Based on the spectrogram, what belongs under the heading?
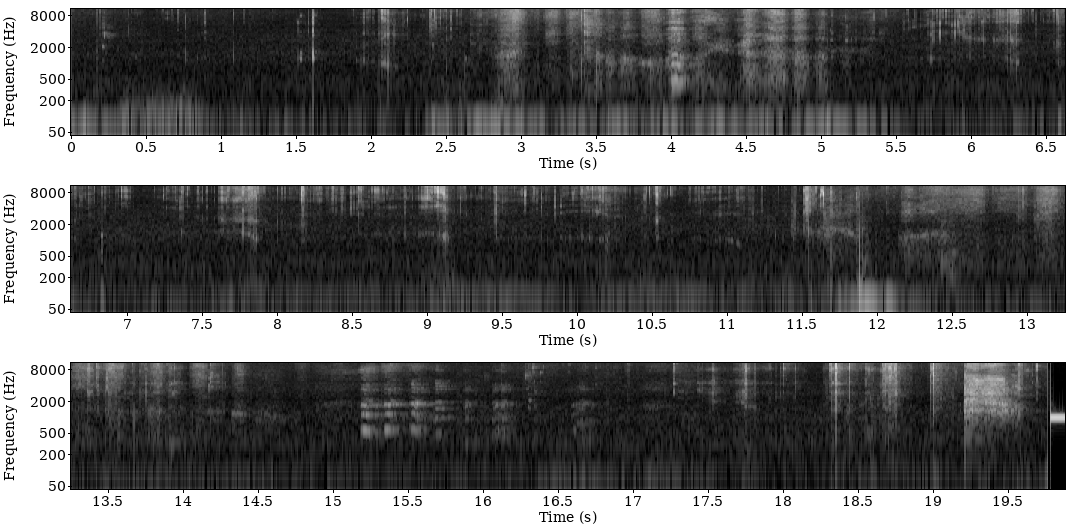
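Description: Close-up chewing of silkworm pupae (beondegi): irregular wet mouth and biting sounds, with one sharp click about twelve seconds in.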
